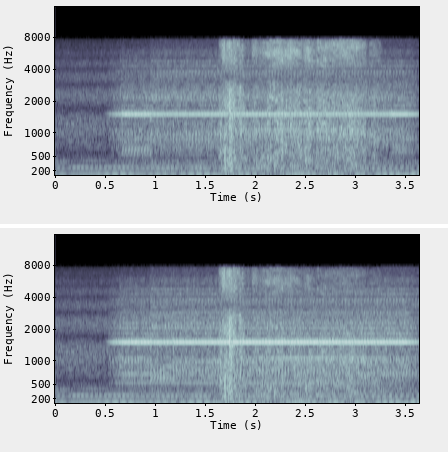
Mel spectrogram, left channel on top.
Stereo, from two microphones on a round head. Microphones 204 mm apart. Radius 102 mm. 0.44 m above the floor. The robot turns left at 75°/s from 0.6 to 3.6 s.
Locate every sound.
0.0 s a drone: 175° left; by 3.6 s 50° right
1.6 s tearing paper: 175° right; by 3.3 s 65° left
